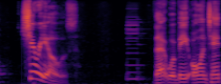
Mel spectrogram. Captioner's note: buzzer beeping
